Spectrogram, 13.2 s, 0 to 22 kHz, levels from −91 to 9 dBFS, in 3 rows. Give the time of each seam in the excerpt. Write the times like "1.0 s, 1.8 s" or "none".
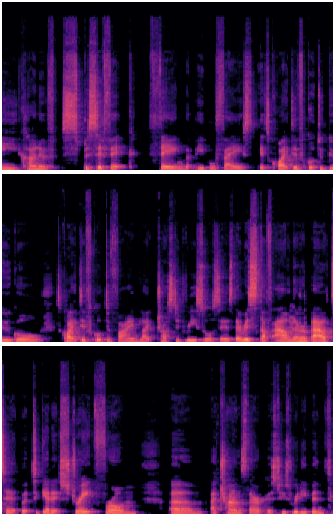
none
